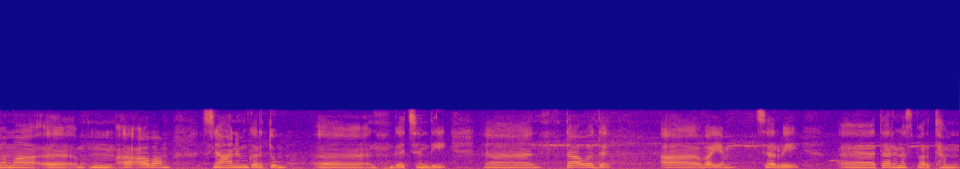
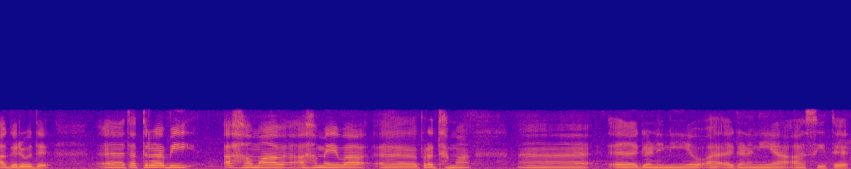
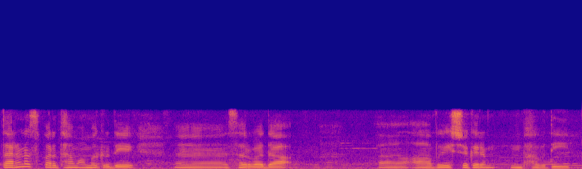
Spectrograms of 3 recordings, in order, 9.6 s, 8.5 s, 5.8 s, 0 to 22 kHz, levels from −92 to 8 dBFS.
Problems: constant background noise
